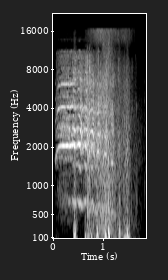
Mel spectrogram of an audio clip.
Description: PixelPerfectionCE/assets/minecraft/sounds/mob/horse/death.ogg at mc116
